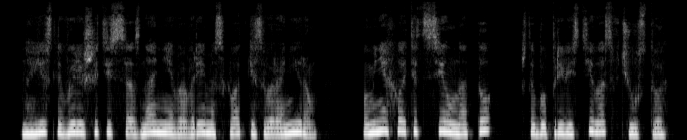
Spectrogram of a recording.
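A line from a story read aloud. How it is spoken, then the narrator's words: Timid. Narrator (Russian): робко сказала я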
